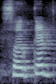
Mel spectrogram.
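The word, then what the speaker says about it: circuit: है और यहां पे सर्कट में भी हमारा क्या है टी साइलेंट है यहां पे गिटार में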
